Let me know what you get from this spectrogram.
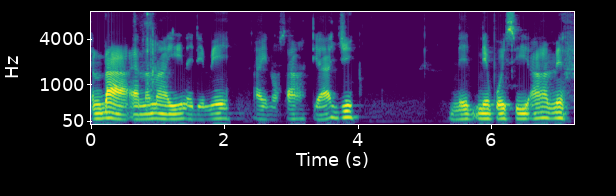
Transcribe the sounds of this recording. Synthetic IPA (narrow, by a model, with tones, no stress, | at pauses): ɛnda˦ɛ̰˨nːa˦naji˦na˨idɛ˨mɛ | a˨i˨nɔsa˦ti˨ad͡ʒi˦ | nɛpɔisiamɛ˦ɾ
